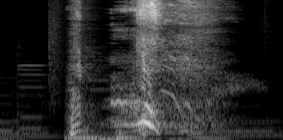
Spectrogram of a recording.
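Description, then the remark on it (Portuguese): A single sharp sneeze bursts out with a quick breathy intake and a loud explosive release, fading within about a second; no talking is heard. “Ai, desculpa. Saúde.”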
